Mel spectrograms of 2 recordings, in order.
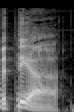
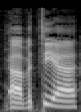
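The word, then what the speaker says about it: Vaitai: But Vitae, do you know how to pronounce his name? – Vitae. – Yes, that's it. Vitae.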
